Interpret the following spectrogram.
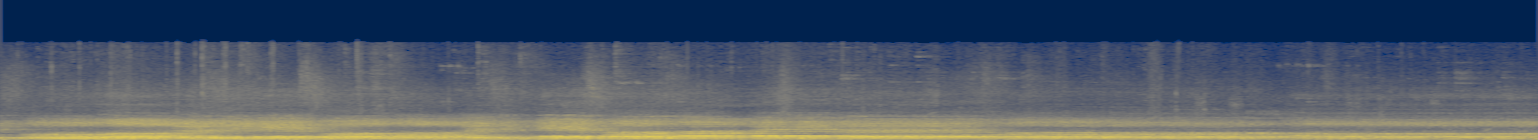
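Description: Orthodox church choir singing unaccompanied in long held chords, with a new, louder phrase starting about five and a half seconds in.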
